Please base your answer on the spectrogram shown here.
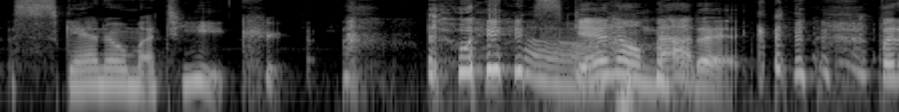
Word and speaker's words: Scanomatique: Wait, Scanomatic. But it's spelled Matique. French. Like Matic is MITIC. This is the Scanomatique.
